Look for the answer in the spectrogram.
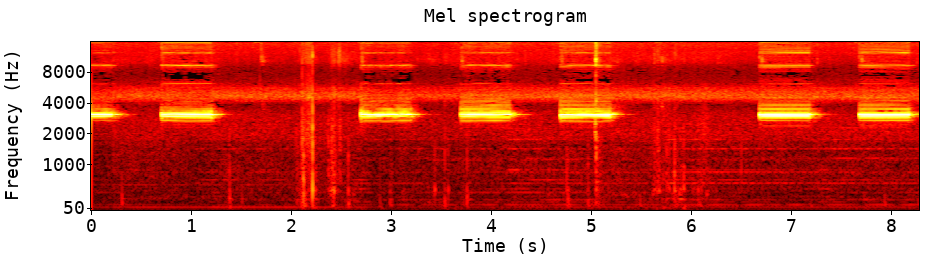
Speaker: I have the classic Spectre alert horn strobe set on low volume so it's not too loud you can hear it in the background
